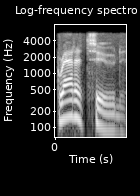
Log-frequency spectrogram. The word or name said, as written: gratitude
